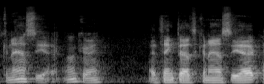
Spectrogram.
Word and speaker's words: Nasiak: and Nasiak, Nasiak. The K is silent, as in Niffin, I'm sure. Maybe it's Kanasiak. Sometimes weird stuff like that happens.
